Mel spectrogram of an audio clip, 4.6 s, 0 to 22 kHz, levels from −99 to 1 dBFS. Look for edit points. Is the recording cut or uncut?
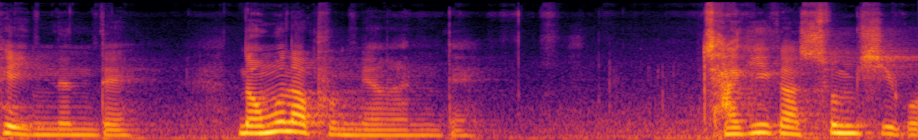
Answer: cut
